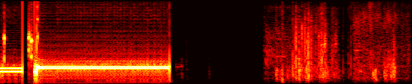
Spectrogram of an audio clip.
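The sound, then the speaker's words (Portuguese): A telephone call-transfer tone: a couple of short beeps, then a steady, loud continuous tone lasting about two seconds that cuts off abruptly, followed by silence. “eu vou transferir o contato para o controle de qualidade que vai dar andamento à sua contratação, tá ok? Ok. Transferência.”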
